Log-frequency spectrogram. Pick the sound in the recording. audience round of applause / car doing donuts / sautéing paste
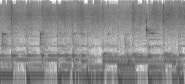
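sautéing paste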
